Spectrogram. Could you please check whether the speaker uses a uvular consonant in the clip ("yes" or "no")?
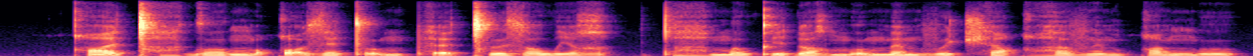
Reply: yes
